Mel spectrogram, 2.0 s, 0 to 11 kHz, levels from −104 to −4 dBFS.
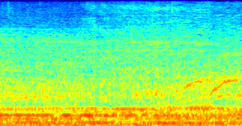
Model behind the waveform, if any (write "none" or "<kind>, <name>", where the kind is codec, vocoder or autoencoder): none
